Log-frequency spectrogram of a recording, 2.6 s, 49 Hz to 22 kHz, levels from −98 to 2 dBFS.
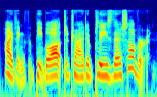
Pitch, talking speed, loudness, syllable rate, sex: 190 Hz, 250 wpm, -19 LUFS, 6.6 syllables/s, female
